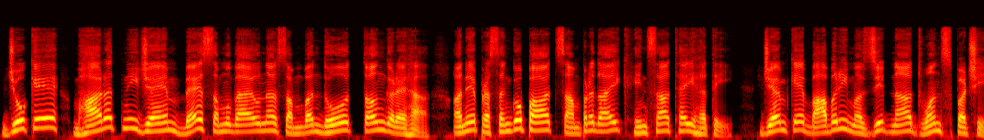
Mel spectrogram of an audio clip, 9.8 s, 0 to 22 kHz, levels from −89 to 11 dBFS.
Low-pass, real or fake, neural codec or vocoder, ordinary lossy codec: 10.8 kHz; fake; codec, 16 kHz in and 24 kHz out, 0.9 kbps, LongCat-Audio-Codec, fine tuned four codebook decoder; none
